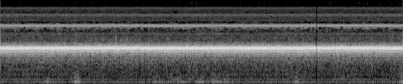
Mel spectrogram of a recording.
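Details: Short stretch of mole cricket calling used as a lure for mole crickets, a constant shrill buzzing trill without pauses or pitch change, soft low thumps barely audible beneath it.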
